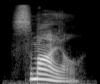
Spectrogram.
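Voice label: "smile", American English; gcompris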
